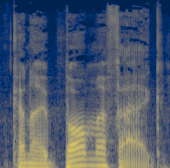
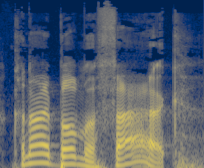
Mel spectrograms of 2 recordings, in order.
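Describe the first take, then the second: First: Said in the usual way. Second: High-pitched put-on Dublin accent; mimicked Dublin accent, pitched up; Dublin Irish accent. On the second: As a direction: do a girl at the bar in a lilting Dublin accent. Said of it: "Dublin Irish accent".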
